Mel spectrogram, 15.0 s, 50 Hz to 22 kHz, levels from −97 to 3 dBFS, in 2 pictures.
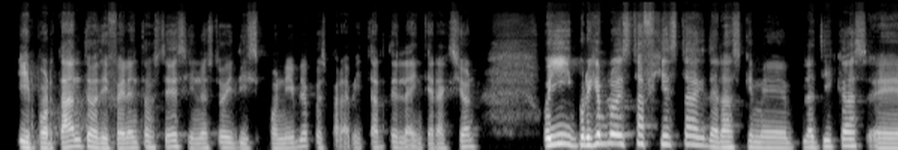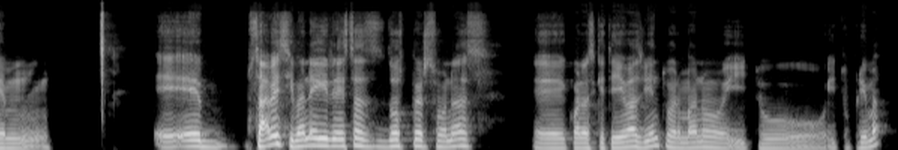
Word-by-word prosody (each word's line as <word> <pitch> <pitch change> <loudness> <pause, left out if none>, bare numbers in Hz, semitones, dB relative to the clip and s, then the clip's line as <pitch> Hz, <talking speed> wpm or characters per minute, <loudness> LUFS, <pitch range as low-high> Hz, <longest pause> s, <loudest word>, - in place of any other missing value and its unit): importante 140 +4 +3
o 140 - +3
diferente 130 +3 0
a - - -2
ustedes 155 +2 -3
y 130 - -5
no 125 - -2
estoy 130 +1 -3
disponible, 125 +5 -5
pues, 135 -6 -10
para - - -9
evitarte 140 +3 -7
la - - -2
interacción. 125 +7 -5 0.5
Oye, 190 +3 +10
y 235 - +5
por 205 +1 +6
ejemplo, 240 +3 +6
esta 235 0 +1
fiesta 225 -1 -1
de 160 -7 0
las 140 0 +1
que 150 - -3
me 135 -2 0
platicas, 160 +6 -1
em, 125 - -1
eh - - -11 1.2
eh, 165 - +4 0.4
¿sabes 225 0 +5
si 160 - +1
van 170 +3 +4
a 190 - +5
ir 185 -1 +5
estas 170 -3 0
dos 170 0 +1
personas, 170 +1 -2 0.3
eh, 125 -1 -2
con 130 - -1
las 125 -2 -1
que 130 - -5
te 130 - -2
llevas 145 +1 +2
bien, 165 +5 -1
tu 155 - -4
hermano 135 0 -1
y 125 - -7
tu 65 - -8
y 65 - -11
tu 125 - -21
prima? 135 +9 -4
145 Hz, 200 wpm, -23 LUFS, 130-170 Hz, 1.2 s, Oye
